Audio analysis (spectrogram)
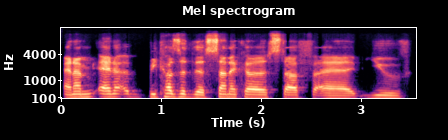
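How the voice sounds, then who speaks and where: A man with an average-pitched voice co-hosts a conversational interview in a dry recording. He sounds thoughtful, rewording his phrases as he builds a question. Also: steady tone, normal speed, clear, resonant tone, dry recording. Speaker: podcast co-host.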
